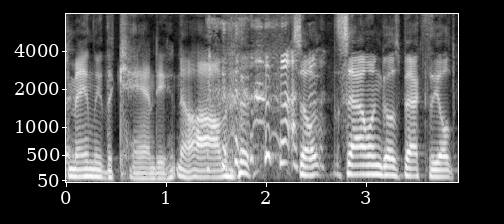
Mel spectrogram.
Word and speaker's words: Samhain: but you said happy Samhain? What? It's actually pronounced Samhain. That is the pagan term for the holiday.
